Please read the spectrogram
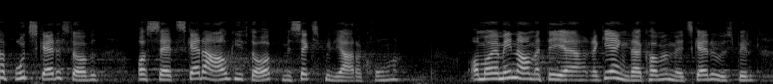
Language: Danish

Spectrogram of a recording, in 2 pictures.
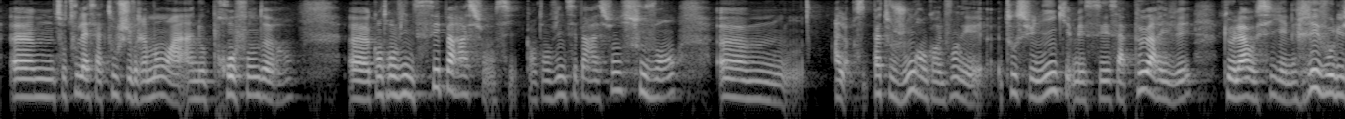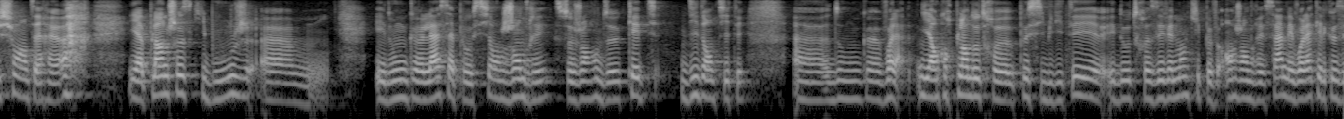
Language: French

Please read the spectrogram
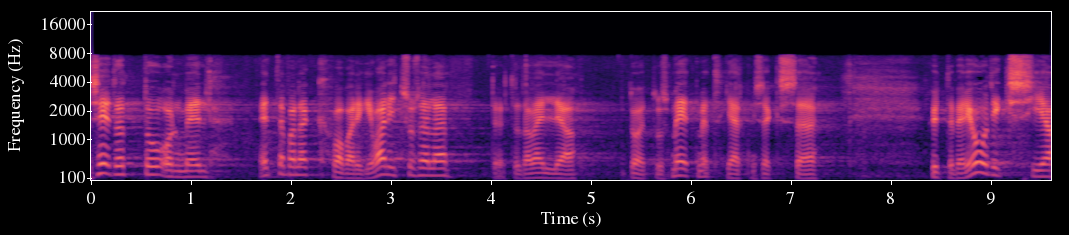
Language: Estonian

